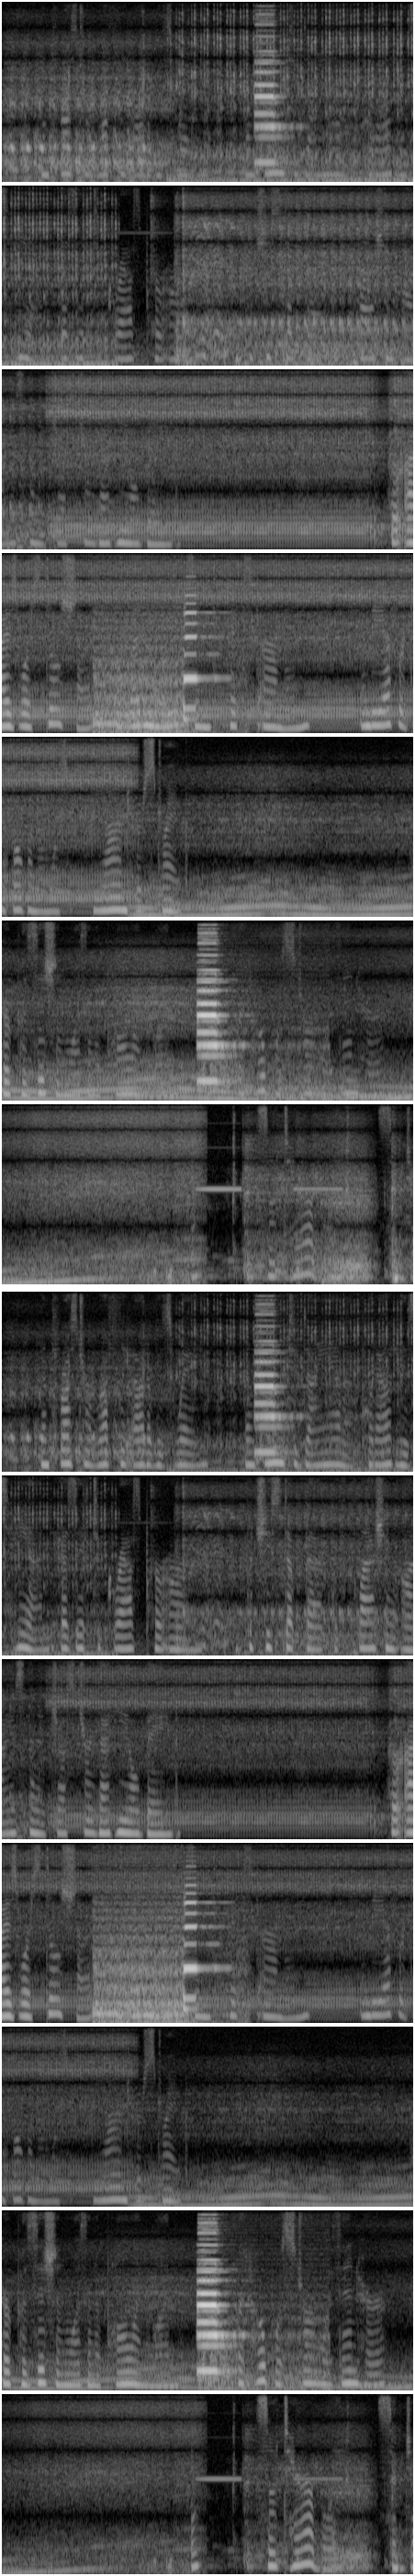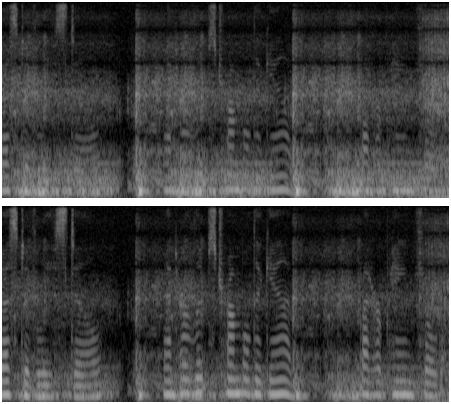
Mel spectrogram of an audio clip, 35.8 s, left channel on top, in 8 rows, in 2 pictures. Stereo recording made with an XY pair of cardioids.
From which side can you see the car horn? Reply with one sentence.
You can hear the car horn in the centre.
